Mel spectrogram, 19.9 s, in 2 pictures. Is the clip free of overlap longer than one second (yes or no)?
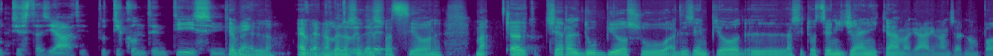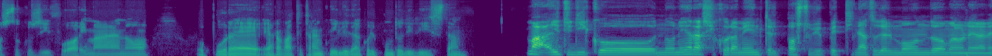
no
